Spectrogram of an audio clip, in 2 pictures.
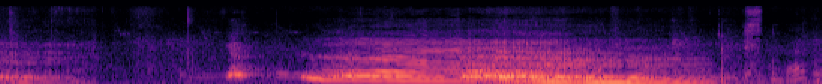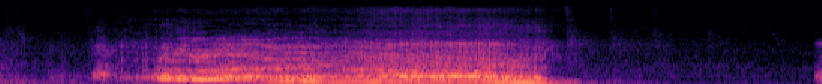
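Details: A captive lion at a wild cat conservation and breeding facility in South Africa, recorded up close, gives two long, deep, moaning roars that slide downward in pitch, a few seconds apart.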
